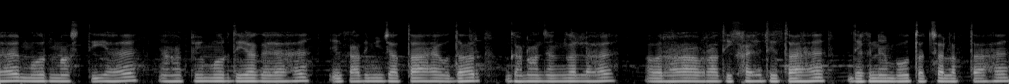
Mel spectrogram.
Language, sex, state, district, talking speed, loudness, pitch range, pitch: Maithili, male, Bihar, Supaul, 180 wpm, -29 LUFS, 140-150 Hz, 145 Hz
